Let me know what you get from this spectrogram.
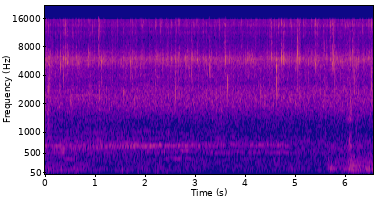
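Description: Steady rain falling, with scattered raindrops ticking close by.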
